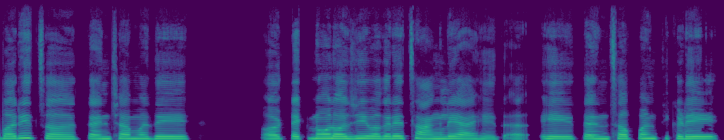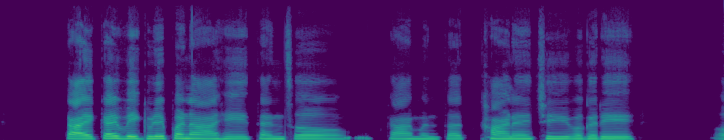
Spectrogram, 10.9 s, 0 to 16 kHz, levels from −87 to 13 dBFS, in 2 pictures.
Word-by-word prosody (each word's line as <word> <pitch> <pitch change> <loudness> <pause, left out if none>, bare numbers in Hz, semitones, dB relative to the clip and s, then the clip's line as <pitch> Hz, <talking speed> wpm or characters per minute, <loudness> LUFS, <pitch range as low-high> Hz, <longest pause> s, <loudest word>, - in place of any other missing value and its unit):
बरीच 250 +1 +1
अ, 225 -2 +1
त्यांच्यामध्ये 220 0 +1 0.6
अ, 210 - 0
टेक्नॉलॉजी 235 +1 +3
वगैरे 240 0 +3
चांगले 225 -1 +1
आहेत. 195 -3 -3
अ, - - -8 0.2
हे 215 -1 +1
त्यांचं 205 +1 +1
पण 230 0 +2
तिकडे 220 -1 +2 0.7
काय-काय 220 +2 +4
वेगळेपणा 230 +1 +3
आहे. 205 0 -2
त्यांचं 200 -1 -2 0.3
काय 205 -3 -3
म्हणतात 195 -1 -4 0.2
खाण्याची 205 0 0
वगैरे 200 0 -1 0.7
अ, - - -11
220 Hz, 120 wpm, -23 LUFS, 200-230 Hz, 0.7 s, काय-काय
